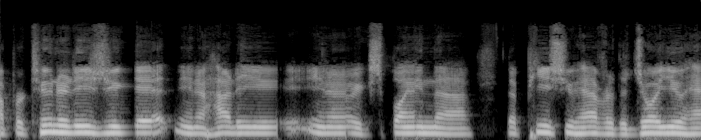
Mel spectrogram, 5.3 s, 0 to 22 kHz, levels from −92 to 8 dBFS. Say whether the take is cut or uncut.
uncut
